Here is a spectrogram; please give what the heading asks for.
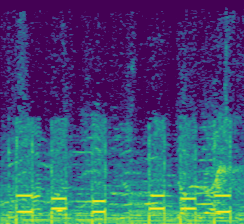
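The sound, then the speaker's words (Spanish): Touch-tone beeps ring out as a telephone number is dialed to call friends, a quick series of short, clear tones at shifting pitches with no talking. “Se asustó y llamó a sus amigas por teléfono.”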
